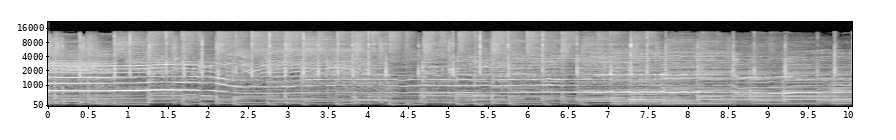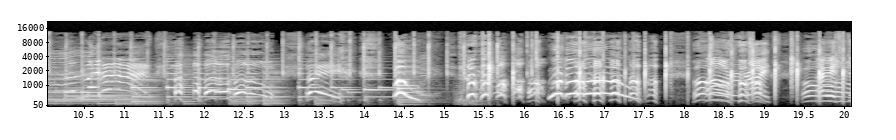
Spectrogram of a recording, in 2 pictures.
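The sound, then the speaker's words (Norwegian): Music with a singing voice and sustained tones, joined in the second half by sharp, loud finger snaps that crack out repeatedly and unevenly over the melody. “men der grova jeg fælt på knipsinga.”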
